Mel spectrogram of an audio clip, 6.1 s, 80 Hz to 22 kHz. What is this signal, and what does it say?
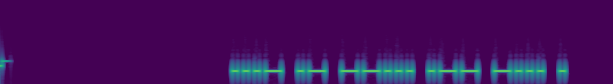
Morse code, heard as a keyed tone, about 22 wpm, 700 Hz. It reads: VA7WBE
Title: DXCC-100 Call Signs - 6 Characters - 22wpm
